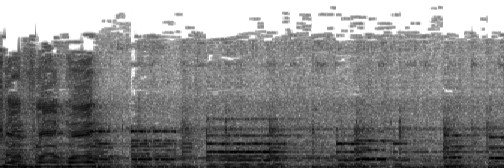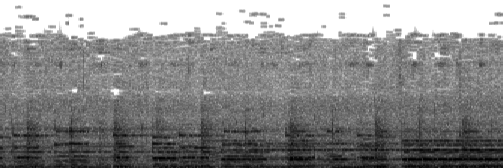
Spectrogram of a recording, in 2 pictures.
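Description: Organ music, held chords with a melody changing note every half second or so.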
